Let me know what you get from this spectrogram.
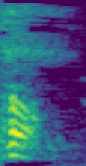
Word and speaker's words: Sebastopol: How do you say it? – Sebastopol. – Oh, gosh. – Sebastopol. – Yeah. Sebastopol.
